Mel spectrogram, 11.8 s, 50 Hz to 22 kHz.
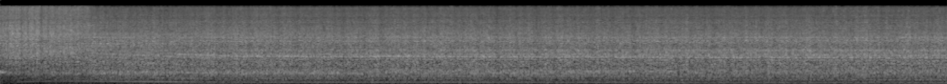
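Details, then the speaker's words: Jeep 4.0 after oil pump primed with petroleum jelly to cure low oil pressure: steady even idle, smooth hum, previous loud rattle gone, about 60 psi oil pressure; engine healthy. "good oh that's much better and we've got oil pressure wow that sounds much better"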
